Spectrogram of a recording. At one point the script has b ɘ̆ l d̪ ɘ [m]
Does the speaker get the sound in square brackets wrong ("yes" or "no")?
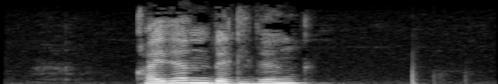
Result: yes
